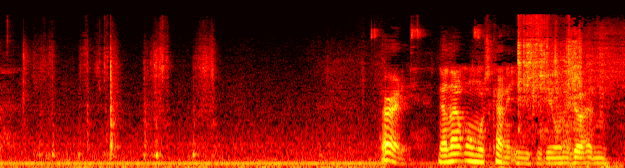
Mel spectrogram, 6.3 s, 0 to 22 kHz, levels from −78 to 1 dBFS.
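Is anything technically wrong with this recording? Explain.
No, nothing technically wrong can be heard anywhere in this audio.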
